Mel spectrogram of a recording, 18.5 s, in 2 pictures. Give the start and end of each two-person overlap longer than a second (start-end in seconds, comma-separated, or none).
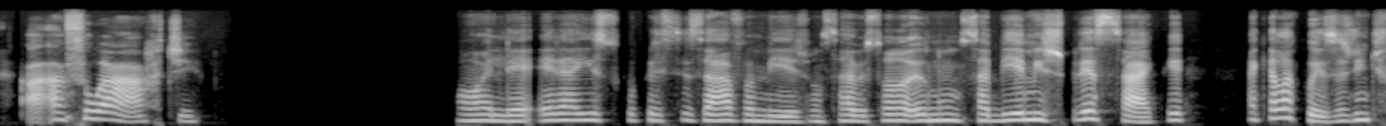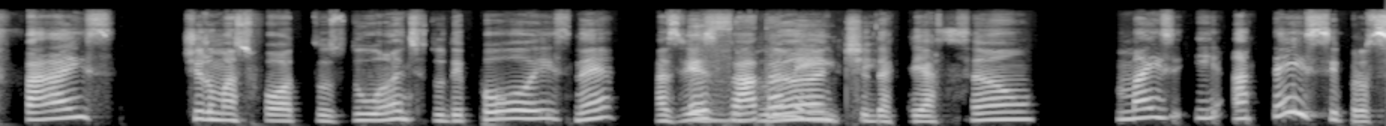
13.8-15.2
